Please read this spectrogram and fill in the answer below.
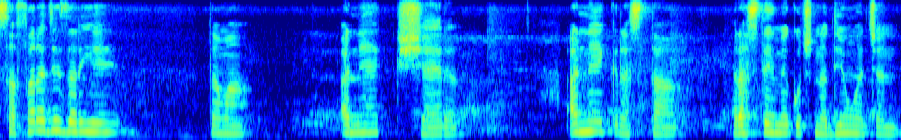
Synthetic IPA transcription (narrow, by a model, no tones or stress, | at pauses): sɐfəɾd͡ʑeːzɐɾie | t̪ɐʋ̤ã | ɐneːkʃɛɦɾ | ɐneːkɾɐst̪aɾɐst̪emẽkʊd͡ʑʱnɐd̪ʱijũɐt͡ɕənɪ̆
